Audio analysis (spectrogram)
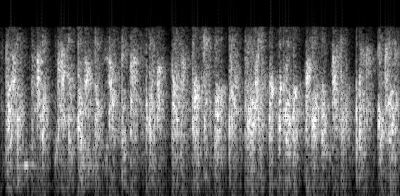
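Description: round of applause

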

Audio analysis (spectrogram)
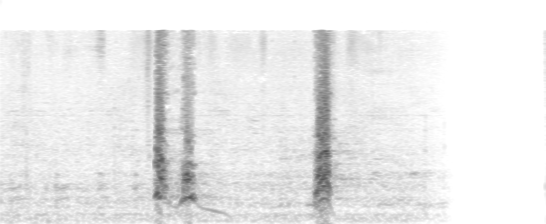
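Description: dogs barking

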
